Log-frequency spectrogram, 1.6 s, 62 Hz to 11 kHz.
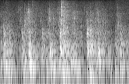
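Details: Loose, hollow rattling clatter in quick bursts from a 1979-1993 Fox Body Ford Mustang door as it moves, window glass shaking in its frame; fixed by replacing window guide bushings and weatherstripping.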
